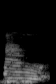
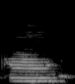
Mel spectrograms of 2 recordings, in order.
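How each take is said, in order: First: The syllable sounds hollow and echoing, like kof. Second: The syllable sounds thin and clear, fully released. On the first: The speaker calls it wrong. "kalau itu bergema suaranya, ku, jadi kof" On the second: The speaker calls it right. "pastikan domahnya ku sempurna"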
